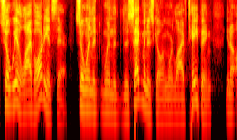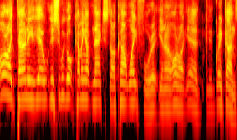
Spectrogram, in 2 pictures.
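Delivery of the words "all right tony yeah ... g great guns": put-on British accent, higher. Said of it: "He's got two voices".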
